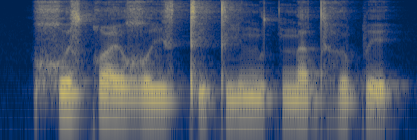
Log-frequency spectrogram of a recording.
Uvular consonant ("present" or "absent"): present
